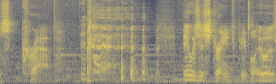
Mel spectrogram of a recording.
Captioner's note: chuckles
